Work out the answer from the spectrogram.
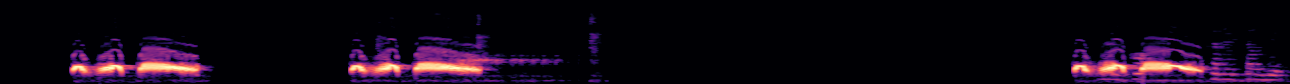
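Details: Spotted dove of a local strain calling a female: clear phrases of two short coos and a longer falling coo, repeated about every two and a half to five seconds, with quiet gaps between.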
